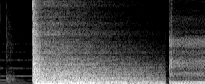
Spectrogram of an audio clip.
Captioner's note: loud clanging; dark orchestral music; ominous metal music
